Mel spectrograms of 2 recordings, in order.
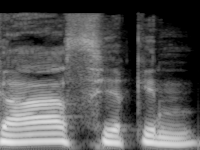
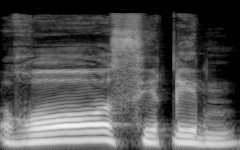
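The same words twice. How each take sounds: First: It starts with a plain hard g sound. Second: It starts with a throaty, rasping gh sound. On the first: The speaker calls it wrong. "অনেকে বলে শাররি গাসিকিন, গা বললে কিন্তু গয়নের উচ্চারণটা শুদ্ধ হয় না" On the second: The speaker calls it right. "বলতে হবে গাসিকিন"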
